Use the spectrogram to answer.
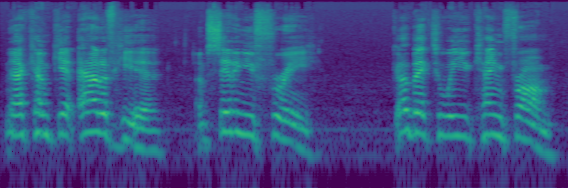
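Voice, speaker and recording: A man playing a solemn, grandiose messianic figure who judges humanity, speaking in a husky, stilted, portentous lecturing manner. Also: high voice, very animated, measured pace, heavily acted. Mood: commanding.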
